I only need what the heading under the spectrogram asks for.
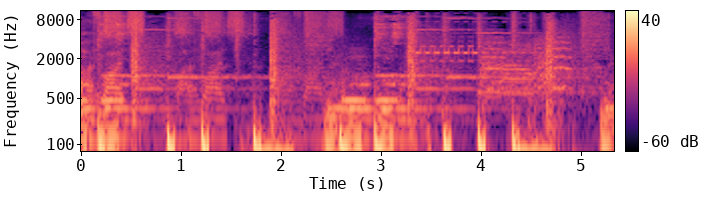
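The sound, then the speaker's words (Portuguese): A telephone ringtone in a hip-hop beat: a repeating electronic ring melody over loud thumping bass and drum hits, with no voices. “Telefone tocou, quem será que me ligou?”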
